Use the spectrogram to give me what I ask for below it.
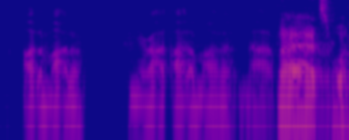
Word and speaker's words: Automata: like 2B and everything how do you say that is it otoma or is it aut it's automata automata near near automata near automata near Auto yeah because it's mat at the end automata automata near automata no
